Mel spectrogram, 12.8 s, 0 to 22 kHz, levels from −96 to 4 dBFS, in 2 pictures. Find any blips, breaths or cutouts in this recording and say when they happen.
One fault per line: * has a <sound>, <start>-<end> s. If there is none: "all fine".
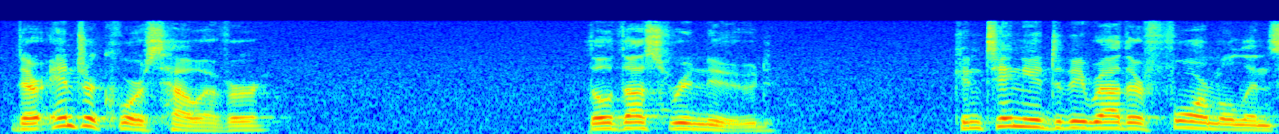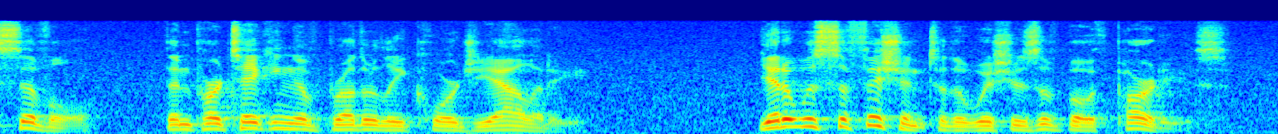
all fine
